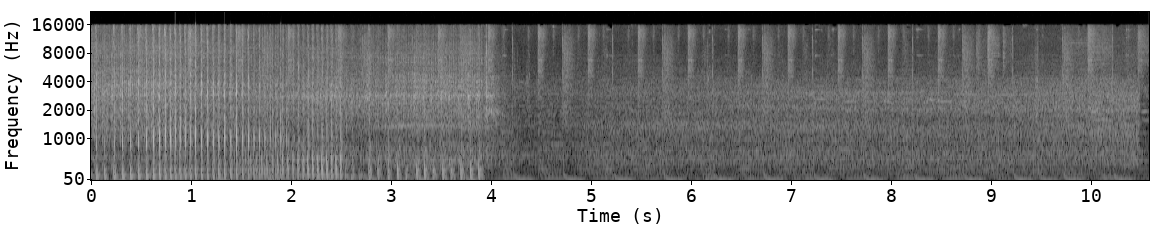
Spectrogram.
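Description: Supermoto motorcycle engine revving hard for about the first four seconds, a fast rattling run of firing pulses. Then it cuts to quieter background music.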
